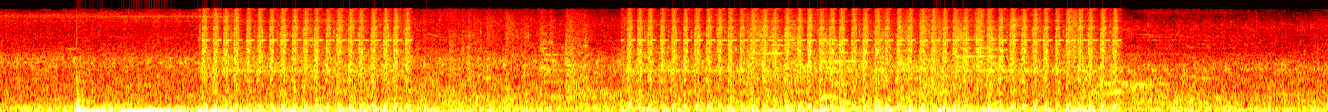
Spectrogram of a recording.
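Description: A mounted machine gun fires in rapid bursts.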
